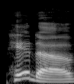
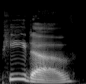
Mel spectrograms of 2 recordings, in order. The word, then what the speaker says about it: Pidove: Pancham instead of Pancham pidove instead of P Dove piggy pack instead of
